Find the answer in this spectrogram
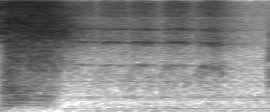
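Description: A metal back-probe pin scraping into a plastic wiring connector as it is moved to the next pin: a brief scrape loudest in the first half second, then fainter rubbing.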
